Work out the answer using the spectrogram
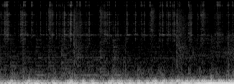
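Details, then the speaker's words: Mazda Miata driven at low speed under throttle with a dodgy, possibly broken terminal connection: a low, lumpy rumble stumbling unevenly. Still misfiring badly, though better than last time. "I put my foot down. [Music] It's actually doing better than it was the last time I moved it, but still misfiring"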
